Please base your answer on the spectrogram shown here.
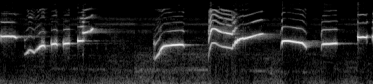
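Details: Oriental magpie-robin (kacer) giving its loud 'ngeplong' fighting song, meant to provoke other magpie-robins into answering. It sings clear whistled notes and upslurred sweeps, with a brief pause midway, then bright rising and falling whistles.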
